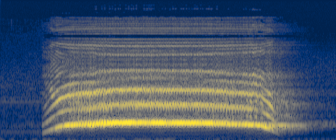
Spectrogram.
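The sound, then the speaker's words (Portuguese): A loud, sustained scream from the thorn man monster on a road, lasting about three seconds: a harsh, metallic, high buzzing tone that swells in, holds steady and then sags downward as it cuts off, with a brief echo trailing after. “Então, ele grita.”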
